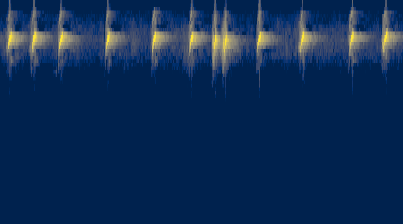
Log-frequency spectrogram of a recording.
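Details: Mangrove whistler from Sumatra, sharp besetan used as a songbird training master: high, thin, whip-like notes repeated every few tenths of a second, one quick doublet midway, quiet surroundings.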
